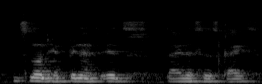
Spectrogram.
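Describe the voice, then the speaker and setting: A man with a fairly high pitch at a fairly slow pace, with audible room echo. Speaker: health educator and dialysis patient. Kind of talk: casual educational monologue. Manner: halting.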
